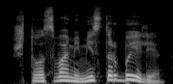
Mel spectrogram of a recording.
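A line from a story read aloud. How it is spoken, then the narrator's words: Confused question. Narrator (Russian): растерянно спросил Фастельф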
